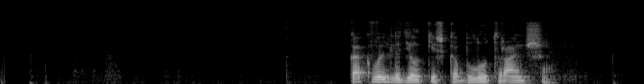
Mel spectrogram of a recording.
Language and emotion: Russian, neutral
